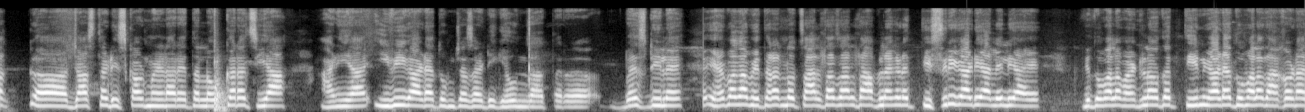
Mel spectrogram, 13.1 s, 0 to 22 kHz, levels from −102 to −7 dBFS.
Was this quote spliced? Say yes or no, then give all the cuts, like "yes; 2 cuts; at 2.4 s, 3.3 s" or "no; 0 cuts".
yes; 1 cut; at 7.1 s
